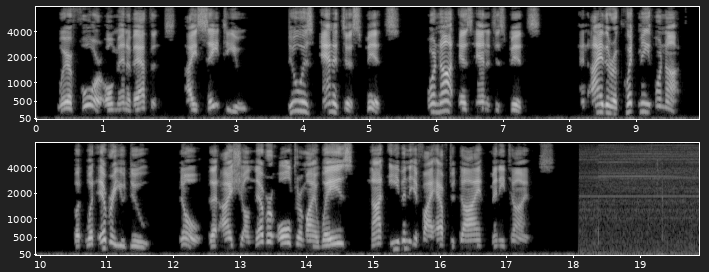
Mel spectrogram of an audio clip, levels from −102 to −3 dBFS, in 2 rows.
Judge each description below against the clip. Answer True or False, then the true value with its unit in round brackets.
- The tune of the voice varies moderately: False (8.3 semitones)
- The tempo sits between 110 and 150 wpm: True (135 wpm)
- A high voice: False (175 Hz)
